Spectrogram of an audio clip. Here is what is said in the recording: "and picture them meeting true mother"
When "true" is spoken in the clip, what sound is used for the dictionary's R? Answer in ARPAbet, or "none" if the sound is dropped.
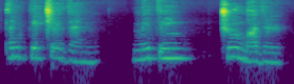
none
